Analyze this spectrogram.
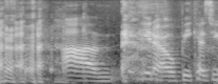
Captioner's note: laughter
